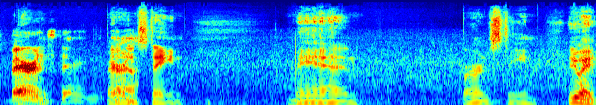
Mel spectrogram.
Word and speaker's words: Berenstain: So is it Bernstein? Is that pronounced Bernstein? What? No. I've always heard it pronounced Berenstain. But it's Berenstain.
